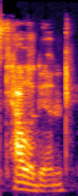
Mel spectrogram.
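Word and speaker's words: Kaladin: what's the cat's name um his name is kaladan and that's spelled Ka a l a d i n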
